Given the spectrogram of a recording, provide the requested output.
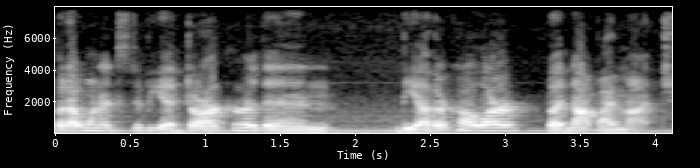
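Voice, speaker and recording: Amid noticeable background noise, a woman with a fairly low pitch speaks at a fairly quick pace. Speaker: craft channel host. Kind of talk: DIY tutorial voice-over. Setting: recorded in a kitchen. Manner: casual, chatty.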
